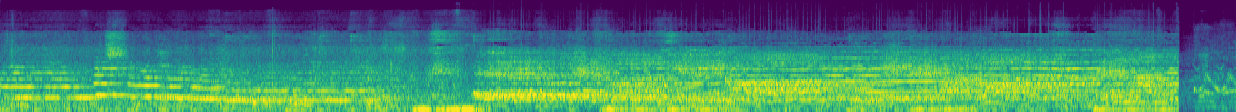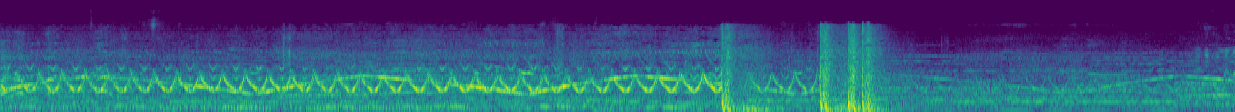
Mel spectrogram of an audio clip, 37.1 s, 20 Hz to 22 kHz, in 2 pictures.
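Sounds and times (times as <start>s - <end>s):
wailing siren: 0.0s - 6.2s, 7.1s - 37.0s
choir music: 0.0s - 30.8s, 31.6s - 37.0s
yelping siren: 8.4s - 30.9s, 31.9s - 37.0s.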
